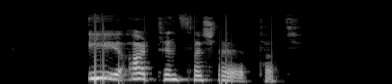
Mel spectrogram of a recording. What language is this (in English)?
Laz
